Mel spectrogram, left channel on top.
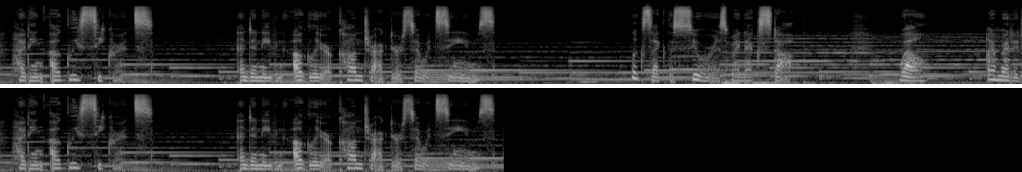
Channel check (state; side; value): drops out; right; at 5.1 s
